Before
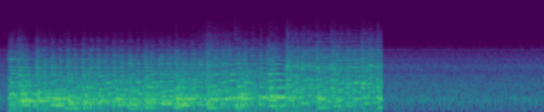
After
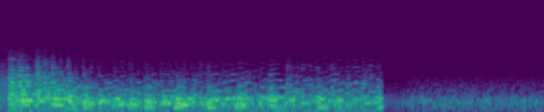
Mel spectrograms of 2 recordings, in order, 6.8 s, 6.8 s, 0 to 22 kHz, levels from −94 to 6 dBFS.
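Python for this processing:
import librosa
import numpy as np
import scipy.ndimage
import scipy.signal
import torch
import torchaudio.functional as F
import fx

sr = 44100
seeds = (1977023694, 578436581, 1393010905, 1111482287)

y = fx.doubler(x, sr, ms=16.0, db=-7.5)
y = fx.dereverb_blind(y, sr, rt60_s=0.82)
y = fx.filter_sweep_lowpass(y, sr, from_hz=1000.0, to_hz=260.0, start_s=0.63, end_s=1.18, q=1.2)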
